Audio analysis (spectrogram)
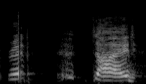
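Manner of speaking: weak, broken mock gasps; acted exhausted swimmer; spent gasping. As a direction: choke out single words, half-drowned. Acts himself spent on the sand.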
